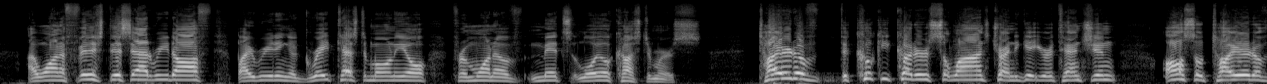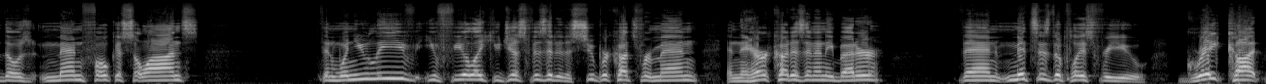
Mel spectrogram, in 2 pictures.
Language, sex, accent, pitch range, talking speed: English, male, American, 165-205 Hz, 150 wpm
